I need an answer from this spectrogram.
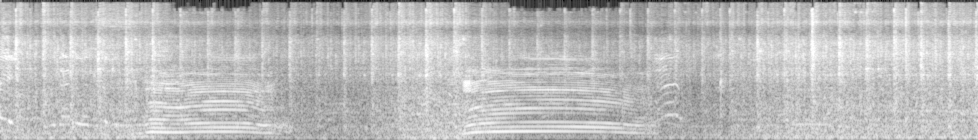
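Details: Cattle of local deshi breed lowing while being unloaded at a cattle market in Bangladesh; two long, loud, wavering moos with rich harmonics, each about a second or more, over constant engine and crowd noise.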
